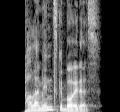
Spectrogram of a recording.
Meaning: genitive singular of Parlamentsgebäude
- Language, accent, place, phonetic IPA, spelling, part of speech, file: German, Germany, Berlin, [paʁlaˈmɛnt͡sɡəˌbɔɪ̯dəs], Parlamentsgebäudes, noun, De-Parlamentsgebäudes.ogg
